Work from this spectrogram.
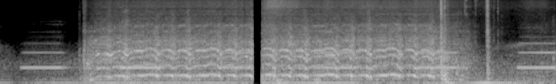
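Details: Kia Sedona diesel cranking with a rhythmic wavering starter pull for several seconds but never catching; owner says compression suddenly feels soft and suspects air in the fuel line, with glow plugs to be checked next.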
